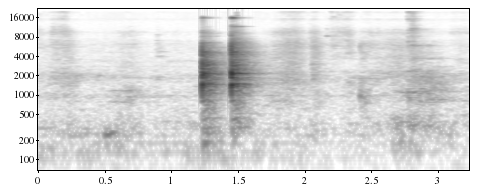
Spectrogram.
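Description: A spoon stirs macaroni soup in a pot, making two sharp metallic clanks against the rim in quick succession amid quiet scraping and faint bubbling.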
